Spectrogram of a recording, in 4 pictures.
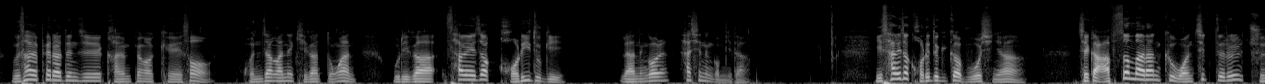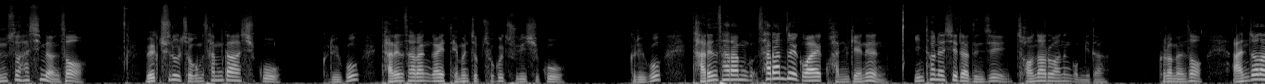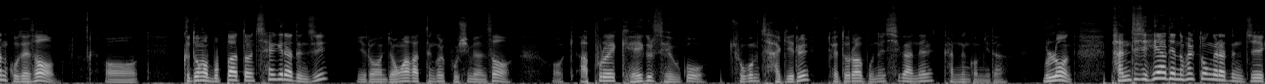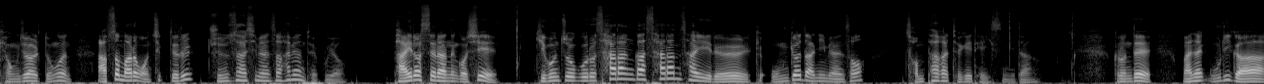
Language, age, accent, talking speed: English, 20-39, Korean, 105 wpm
